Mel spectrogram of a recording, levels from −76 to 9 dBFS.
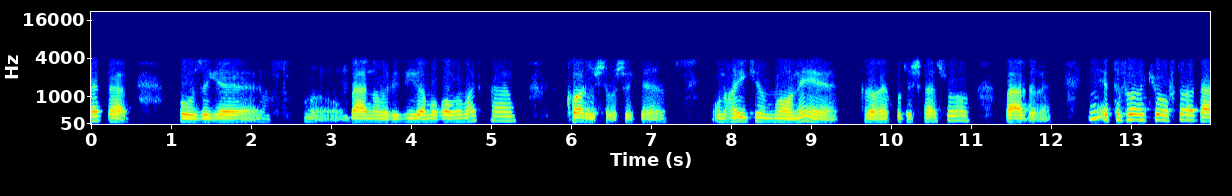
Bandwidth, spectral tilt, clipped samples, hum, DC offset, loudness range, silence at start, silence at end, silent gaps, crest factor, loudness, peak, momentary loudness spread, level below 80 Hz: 4.3 kHz; -6 dB/octave; under 0.1%; none; under 0.1%; 2 LU; 0 s; 0 s; none; 18 dB; -23 LUFS; -4 dBFS; 14 LU; -66 dBFS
